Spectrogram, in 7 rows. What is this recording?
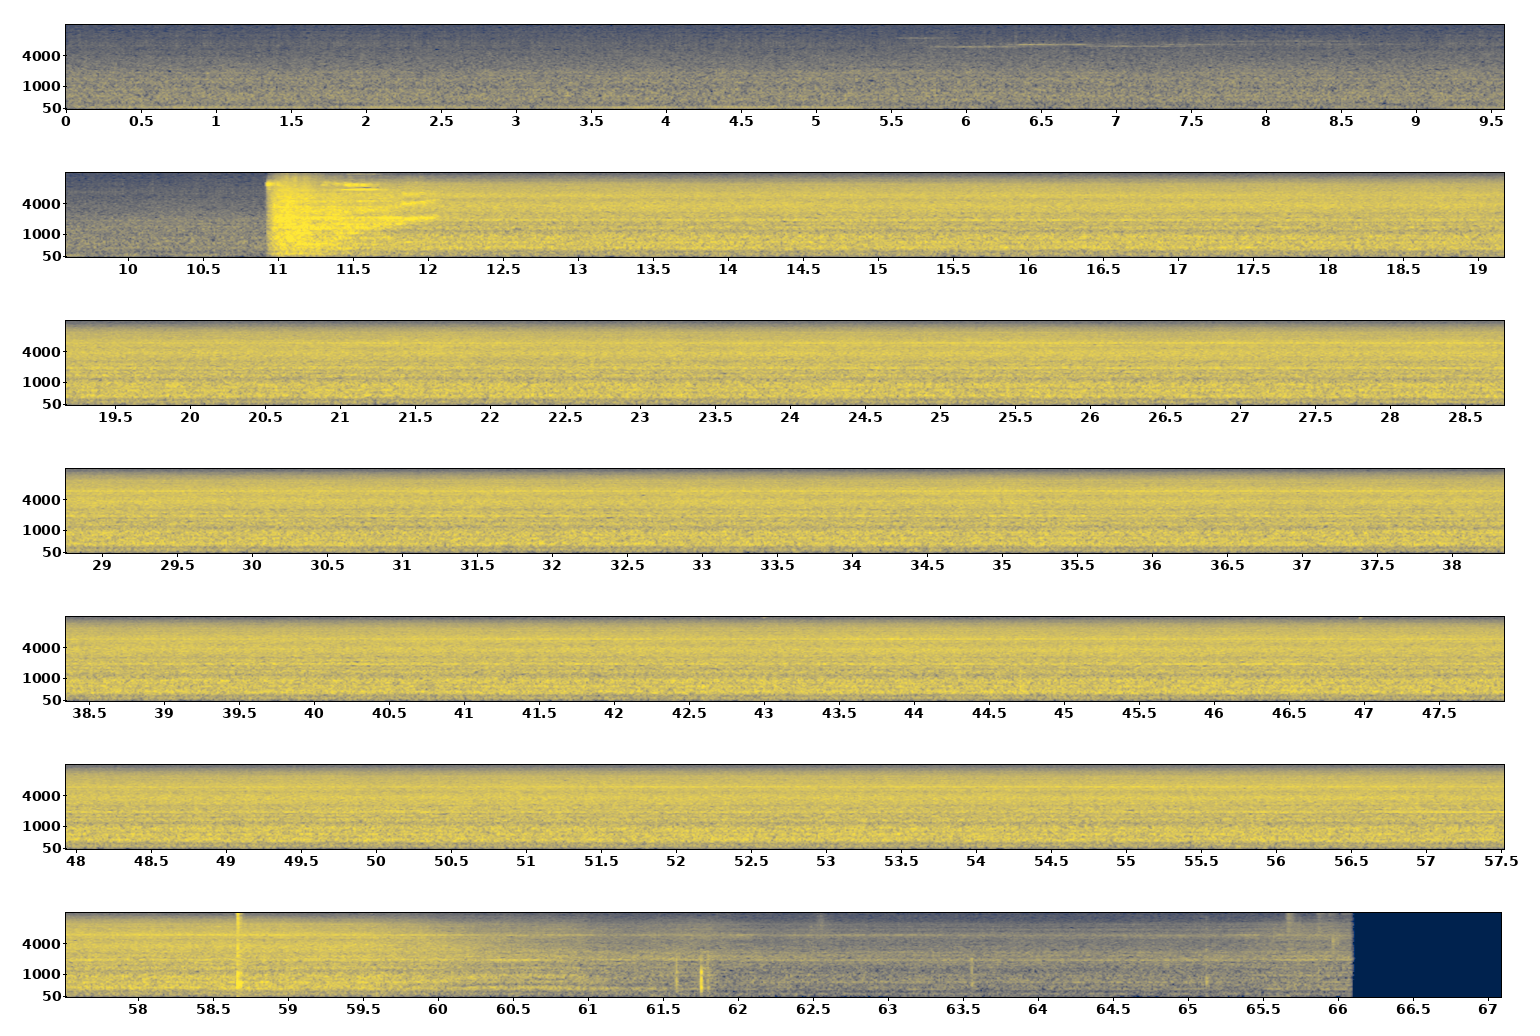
Scary Machine Startup
The roar of a industrial rooftop ventilator coming to life (starts at 00:10). It is a large and scary whirring, mechanical, grinding sound.
Used in Episode 10, "Decoherence" of the Genius-podcast audio drama, and used to be the sound of the Thames Flood Gate being deployed.
scary, factory, IGNITION, air-conditioner, start, machinery, machine, large, outdoor, motor, industrial, ventilator, mechanical, engine, grinding, noise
